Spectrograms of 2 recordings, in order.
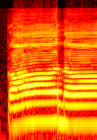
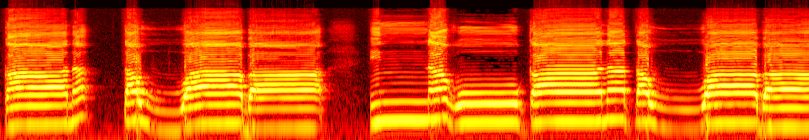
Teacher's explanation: नून को लंबा नहीं करना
